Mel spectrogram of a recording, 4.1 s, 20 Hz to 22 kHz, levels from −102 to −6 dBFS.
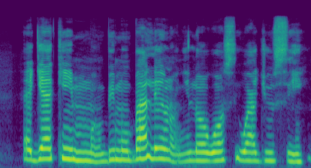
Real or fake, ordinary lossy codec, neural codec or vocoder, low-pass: fake; none; vocoder, 44.1 kHz, 128 mel bands, Pupu-Vocoder; 14.4 kHz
